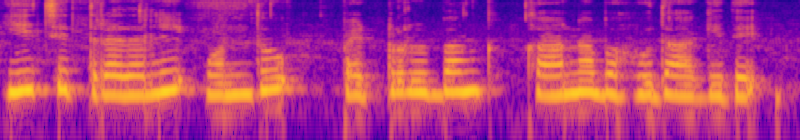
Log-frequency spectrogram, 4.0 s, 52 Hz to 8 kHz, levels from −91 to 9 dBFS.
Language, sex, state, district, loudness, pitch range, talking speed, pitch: Kannada, female, Karnataka, Bangalore, -13 LUFS, 265-310 Hz, 90 wpm, 280 Hz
